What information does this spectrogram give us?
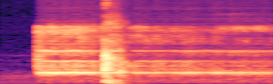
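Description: Phone ringing tone during an outgoing call: a single steady electronic tone begins after a moment of silence, with a brief click near its start, and holds for under two seconds.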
